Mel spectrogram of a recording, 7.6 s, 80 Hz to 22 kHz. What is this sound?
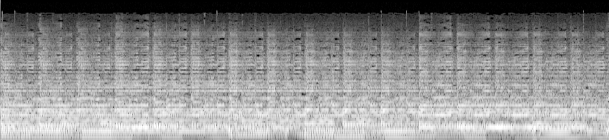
Some notes played on a Yamaha TX81z, processed with reverse and echo. Loops seamlessly.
